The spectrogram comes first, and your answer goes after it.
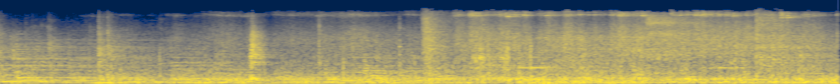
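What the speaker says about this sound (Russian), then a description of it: "Это и есть ваш поезд, Клайд?" A train rolls steadily nearby, with a continuous rumble of wheels on rail, occasional clacks and faint metallic squeals, and no voices.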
